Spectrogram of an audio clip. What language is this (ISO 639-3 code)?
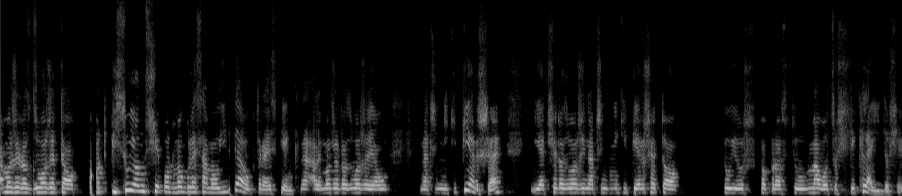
pol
